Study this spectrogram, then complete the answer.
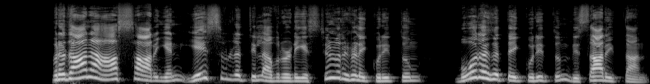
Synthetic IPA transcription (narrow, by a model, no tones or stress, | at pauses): pɪɾɐðaːnɐaːsaːɾɪjɐnjeːsʋɪɾɐt̪ːɪlɐʋɐɾɯɽɐjɐsiːɻɐɾɣɐɭɐɪkːʊrɪt̪ːɯm | boːðɐɣɐt̪ːɐɪkːʊrɪt̪ːɯmʋɪsaːɾɪt̪ːa̰ːn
